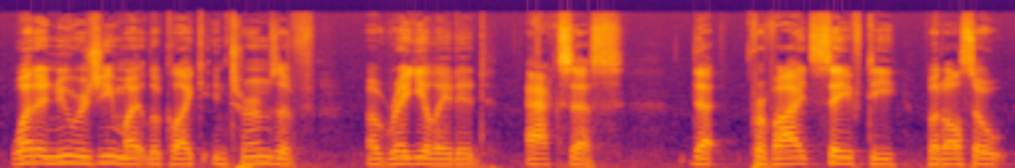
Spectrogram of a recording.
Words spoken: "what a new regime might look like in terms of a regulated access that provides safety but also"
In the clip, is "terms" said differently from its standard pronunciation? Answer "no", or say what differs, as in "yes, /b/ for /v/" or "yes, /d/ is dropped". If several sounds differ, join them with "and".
no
